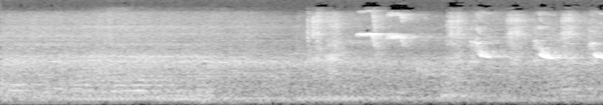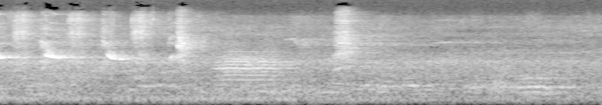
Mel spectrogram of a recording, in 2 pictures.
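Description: A bird calling outdoors in a quick run of sharp chirps, each dropping in pitch. The chirps start about two seconds in and stop a little past the middle, with one more call shortly after.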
